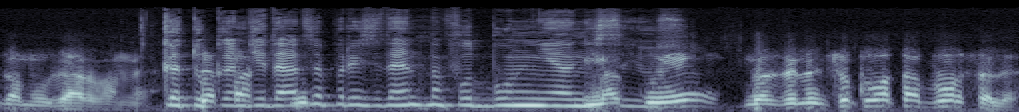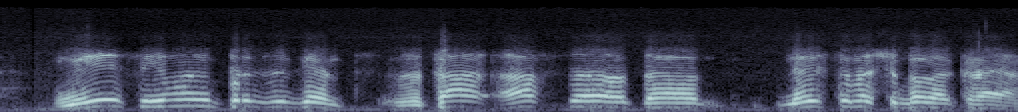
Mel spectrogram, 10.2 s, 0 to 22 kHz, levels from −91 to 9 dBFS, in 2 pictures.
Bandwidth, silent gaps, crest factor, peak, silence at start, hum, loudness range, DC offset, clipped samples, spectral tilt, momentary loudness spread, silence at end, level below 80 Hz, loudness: 16.5 kHz; none; 14 dB; -2 dBFS; 0 s; none; 1 LU; under 0.1%; under 0.1%; -4.5 dB/octave; 7 LU; 0 s; -50 dBFS; -17 LUFS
